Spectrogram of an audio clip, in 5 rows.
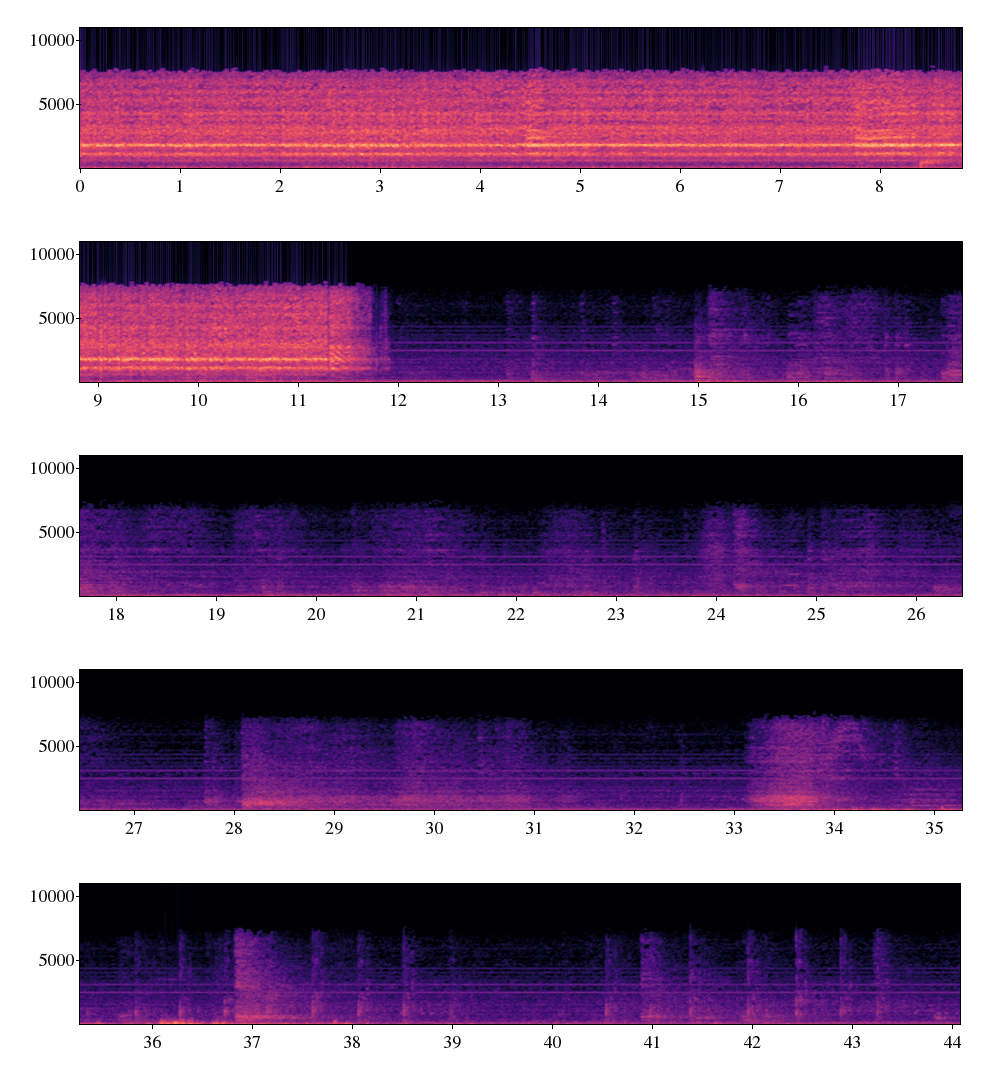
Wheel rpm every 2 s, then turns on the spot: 160, 160, 160, 160, 160, 120, 0, 0, 0, 0, 0, 0, 0, 0, 0, 0, 0, 0, 0, 0, 0, 0.
none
